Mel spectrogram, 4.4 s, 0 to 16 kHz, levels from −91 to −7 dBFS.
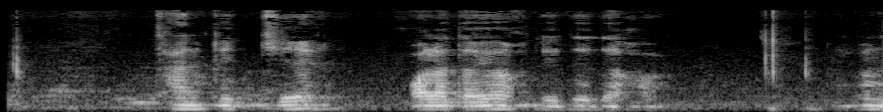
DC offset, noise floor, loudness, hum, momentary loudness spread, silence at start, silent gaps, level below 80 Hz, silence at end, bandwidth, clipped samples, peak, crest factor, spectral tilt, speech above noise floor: under 0.1%; -48 dBFS; -28 LUFS; none; 21 LU; 0.05 s; none; -64 dBFS; 0 s; 11.5 kHz; under 0.1%; -6 dBFS; 22 dB; -5.5 dB/octave; 21 dB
